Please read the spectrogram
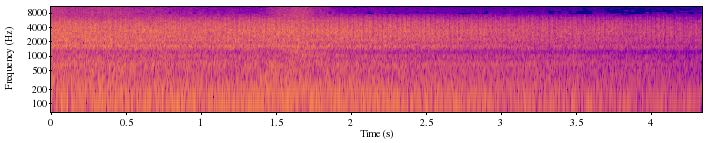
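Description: Sound effect of a futuristic motorbike's engine running as it speeds away, a dense rumble that fades gradually.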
